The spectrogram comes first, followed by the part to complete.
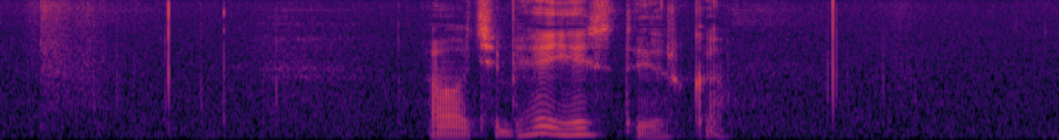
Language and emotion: Russian, neutral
